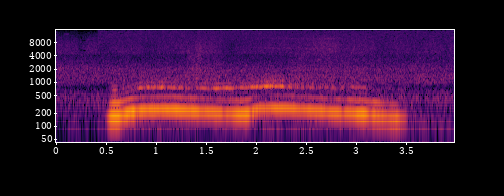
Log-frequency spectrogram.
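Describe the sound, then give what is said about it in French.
Icy wind moans through trees in a snow-covered forest in one long, hollow tone that sags and swells for about three seconds, fairly loud, with no talking. “Le vent glacial souffle entre les arbres et pousse des gémissements.”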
